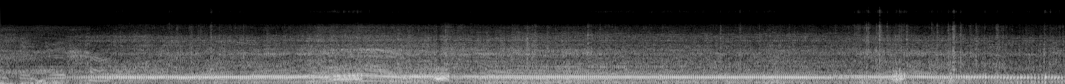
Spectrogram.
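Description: KTM 300 two-stroke dirt bike engine running under a steady throttle while riding singletrack. The note rises and dips briefly about three and a half seconds in and again near the end with throttle changes.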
